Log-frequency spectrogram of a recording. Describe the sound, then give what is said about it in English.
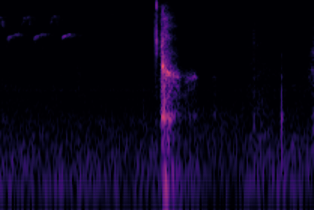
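Faint, high-pitched bird chirps repeat quickly at the start, then a single louder, sharper burst cuts in before things fall quiet again with soft background noise. “See, the birds agree.”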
